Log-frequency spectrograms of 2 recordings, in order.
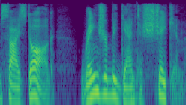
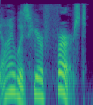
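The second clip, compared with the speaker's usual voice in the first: high, slow dog voice; arguing dog; 6 semitones higher, slower than usual. A narrator's reading. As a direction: insist slowly in a higher doggy voice. Growling dogs argue in turn.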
